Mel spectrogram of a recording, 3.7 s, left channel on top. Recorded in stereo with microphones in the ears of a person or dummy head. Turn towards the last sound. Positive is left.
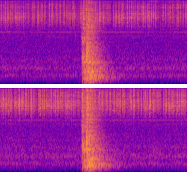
turn(degrees=5)  # may be behind; listen again after turning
